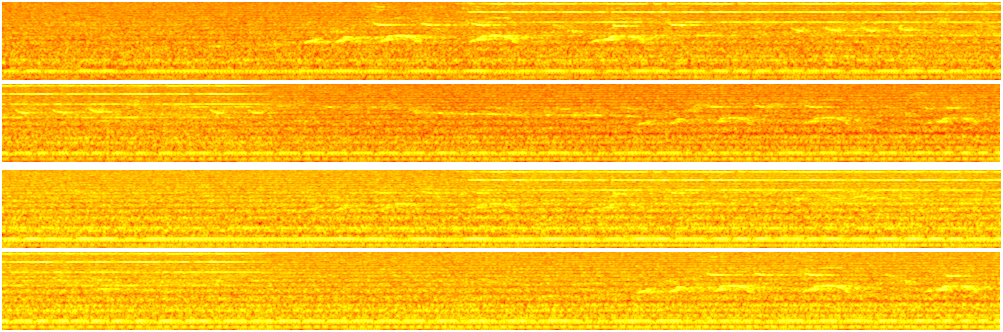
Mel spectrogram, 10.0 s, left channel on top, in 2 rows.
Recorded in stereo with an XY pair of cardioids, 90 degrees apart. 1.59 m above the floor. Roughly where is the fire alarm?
Ahead.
